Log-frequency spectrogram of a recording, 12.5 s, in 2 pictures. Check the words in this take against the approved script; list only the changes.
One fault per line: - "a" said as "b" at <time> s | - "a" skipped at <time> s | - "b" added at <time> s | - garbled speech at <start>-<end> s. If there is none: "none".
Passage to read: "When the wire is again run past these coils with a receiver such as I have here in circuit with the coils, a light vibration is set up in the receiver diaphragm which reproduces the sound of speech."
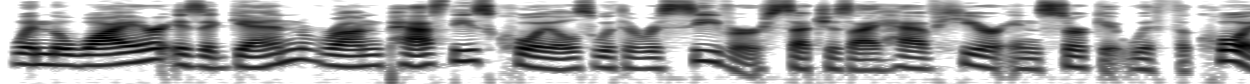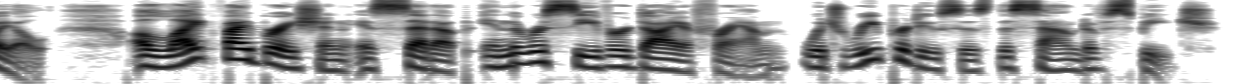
- "coils" said as "coil" at 6.0 s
